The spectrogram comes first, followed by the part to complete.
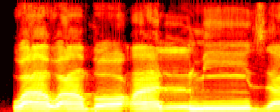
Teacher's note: awalnya ketika dihentikan karena di akhir ayat maka Ma thaabii ini kita panjangkan enam harakat huruf yang terakhir sukunkan · Panjangkan za 6 harokat, sukunkan huruf yang terakhir. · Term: mad arid disukun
